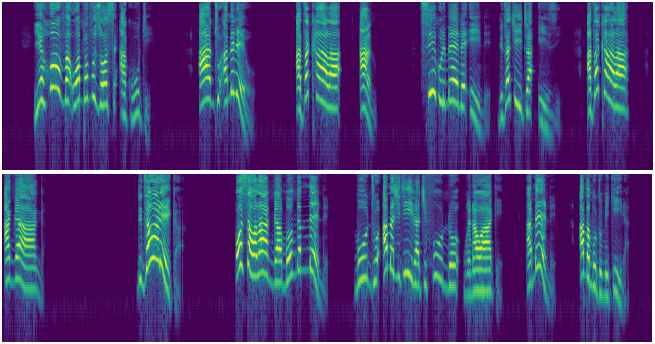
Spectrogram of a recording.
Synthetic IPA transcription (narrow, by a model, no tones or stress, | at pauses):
jɛhɔvawampʰaɱvuzɔnsɛʔakuːti | antʰuʔamɛnɛwɔ̰ | ad͡zakʰala | aŋɡa | t͡sʰikulimɛnɛʔinɛ̰ndid͡zat͡ʃitaizḭ | ad͡zakʰalaː | ŋɡaaːŋɡa | ndid͡zawalɛka̰ | ɔsawalaŋɡamɔŋɡam̩mɛnɛ̰ | muntʰuʔamat͡ʃitiɾat͡ʃifundɔmwanawaːkɛ | amɛnɛ̰ | amamutumikiːɾa̰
